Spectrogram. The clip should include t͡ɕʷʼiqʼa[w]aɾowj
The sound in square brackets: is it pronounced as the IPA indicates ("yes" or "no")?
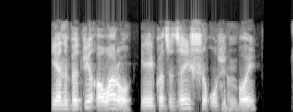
yes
